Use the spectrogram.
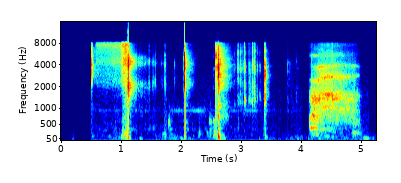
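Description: A real beer can being opened: several sharp clicks and a crisp pop with a short fizzing hiss, followed near the end by a softer, longer hiss. No one speaks.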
